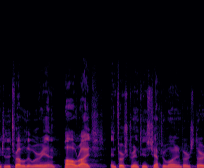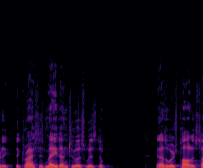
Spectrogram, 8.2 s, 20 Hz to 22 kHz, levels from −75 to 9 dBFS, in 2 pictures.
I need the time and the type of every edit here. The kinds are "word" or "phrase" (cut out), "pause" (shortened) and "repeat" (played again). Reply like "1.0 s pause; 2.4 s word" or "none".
1.2 s pause; 2.1 s pause; 4.3 s pause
